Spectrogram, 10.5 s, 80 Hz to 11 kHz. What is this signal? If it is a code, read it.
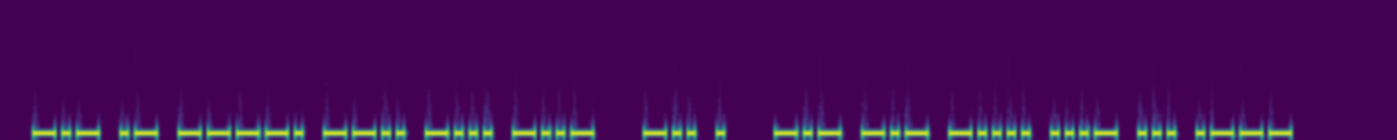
Morse code, heard as a keyed tone, about 22 wpm, 700 Hz. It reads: KA9ZBX DE KK6VSJ
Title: USA Callsign DE Callsign - 6 Characters - 22wpm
